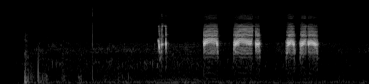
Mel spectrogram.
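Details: Black francolin calling: a short introductory note followed by a harsh, grating phrase of three to four loud raspy bursts, the last two closely paired, over a quiet background.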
